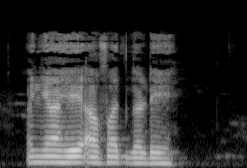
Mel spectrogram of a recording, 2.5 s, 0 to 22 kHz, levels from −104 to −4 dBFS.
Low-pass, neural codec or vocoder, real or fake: 9.9 kHz; none; real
